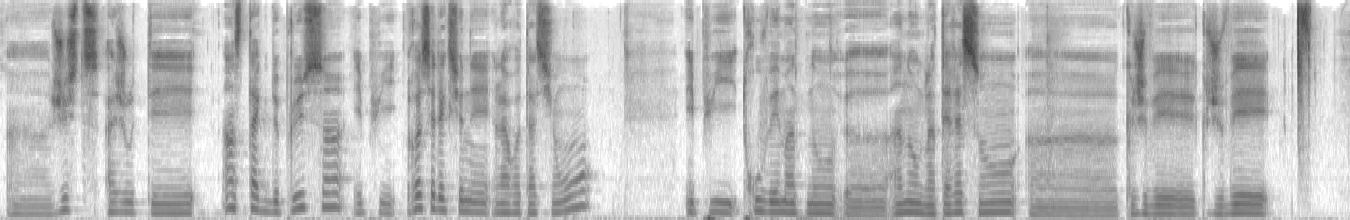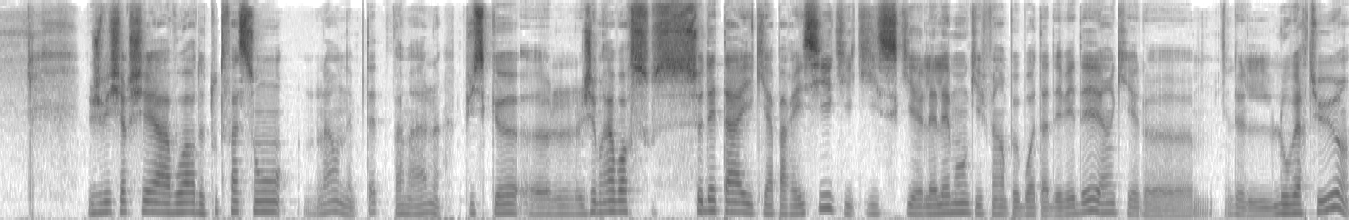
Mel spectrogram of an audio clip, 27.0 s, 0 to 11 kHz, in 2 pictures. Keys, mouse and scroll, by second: 0.2 click, 1.2 click, 3.4 click, 7.4 r, 16.8 click.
